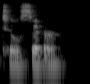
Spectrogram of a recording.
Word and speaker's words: Tilsiter: It was originally, actually Havarti was previously called the Danish Tilsiter, T-I-L-S-I-T-E-R. Makes me think I'm saying like Tilsiter. – Just say it like that. – Tilsiter. Perfect. Every time I say it, it sounds weirder, but it's not.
